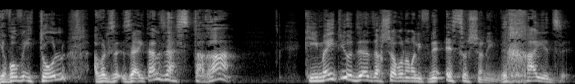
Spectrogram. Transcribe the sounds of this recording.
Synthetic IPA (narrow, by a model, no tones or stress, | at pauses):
javoveito̞lavalzezeajtalezeast̪a̰ʁa | kiimaitijo̞deaetzeaχʃavonamalifne̞jʔese̞ʁʃanḭmveχaje̞tz̥e̞̰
